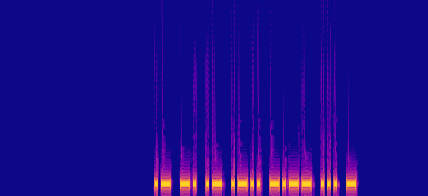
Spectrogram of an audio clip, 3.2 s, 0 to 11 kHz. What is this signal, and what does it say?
Morse code, heard as a keyed tone, about 48 wpm, 700 Hz. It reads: ANALYST
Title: Seven Letter Words - 50wpm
